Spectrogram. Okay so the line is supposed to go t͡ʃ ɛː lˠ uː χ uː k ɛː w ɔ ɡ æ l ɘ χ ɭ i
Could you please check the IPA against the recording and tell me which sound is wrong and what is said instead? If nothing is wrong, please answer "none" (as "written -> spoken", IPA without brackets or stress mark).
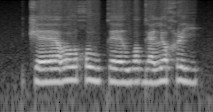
ɘ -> ø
